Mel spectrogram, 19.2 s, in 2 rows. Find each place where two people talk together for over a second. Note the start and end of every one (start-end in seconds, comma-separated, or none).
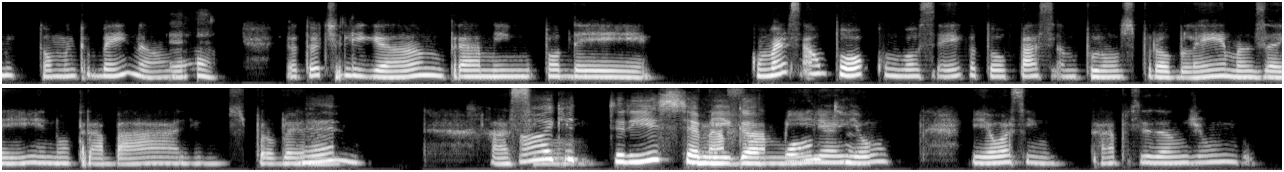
14.8-16.1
